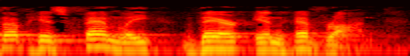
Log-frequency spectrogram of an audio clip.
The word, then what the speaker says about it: Hebron: What is so ironic about that is that Hebron, and maybe you pronounce it Hebron, H-E-B-R-O-N, but in Hebrew the V sound is given to the B, in Hebron,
